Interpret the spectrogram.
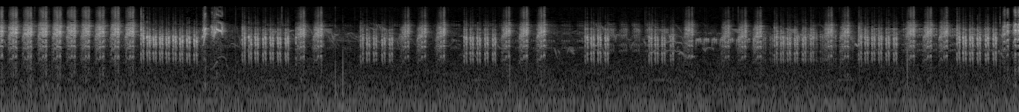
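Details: Sedge warbler singing in the Matsalu reed beds: a fast, scratchy chatter of rapid repeated notes, broken by buzzy trills and sudden whistled phrases that keep changing pace.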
